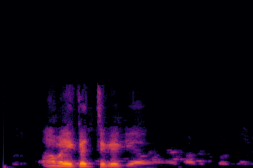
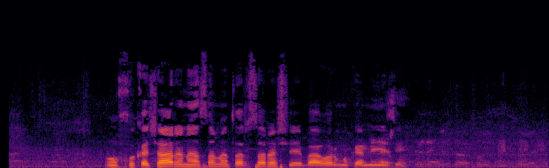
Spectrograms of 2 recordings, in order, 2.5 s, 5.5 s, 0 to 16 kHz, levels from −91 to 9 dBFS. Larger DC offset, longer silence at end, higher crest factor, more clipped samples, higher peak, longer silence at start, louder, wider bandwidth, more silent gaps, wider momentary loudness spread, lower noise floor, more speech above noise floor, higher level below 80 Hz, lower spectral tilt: neither; first, 0.6 s vs 0.15 s; about the same, 20 dB vs 20 dB; neither; about the same, -8 dBFS vs -10 dBFS; second, 0.45 s vs 1.05 s; first, -25 LUFS vs -29 LUFS; second, 7.8 kHz vs 11 kHz; neither; about the same, 25 LU vs 24 LU; about the same, -55 dBFS vs -56 dBFS; about the same, 31 dB vs 28 dB; about the same, -72 dBFS vs -70 dBFS; about the same, -6 dB/octave vs -5.5 dB/octave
